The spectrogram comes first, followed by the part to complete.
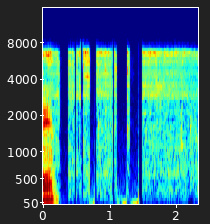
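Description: Steady background hiss from a participant's unmuted microphone on a video call, cutting in and out several times in the first second and a half before running on steadily. It is the unwanted noise that the chair asks to have muted.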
